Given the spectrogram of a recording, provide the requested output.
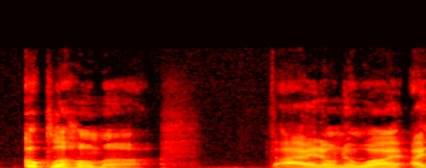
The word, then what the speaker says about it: Oklahoma: O's going with Oklahoma this state has four syllables and the stress is on that third syllable Oklahoma you can hear it emphasiz that hom Oklahoma I don't know why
